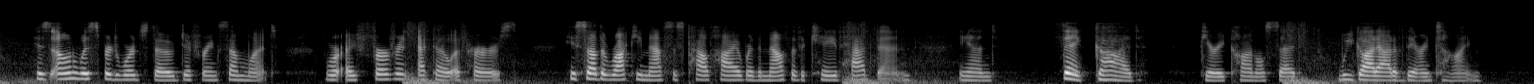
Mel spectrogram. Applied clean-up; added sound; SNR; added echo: none; Boom; 19 dB; none.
